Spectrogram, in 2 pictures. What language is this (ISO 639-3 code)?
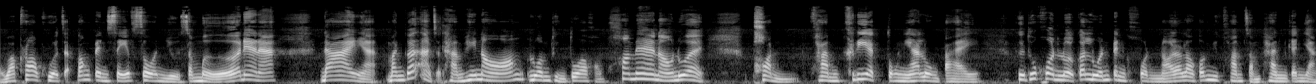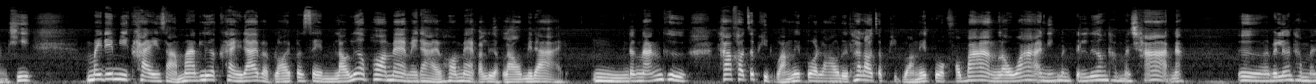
tha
